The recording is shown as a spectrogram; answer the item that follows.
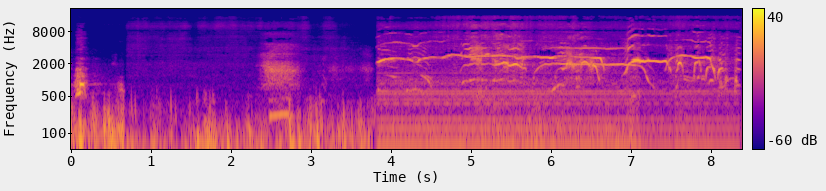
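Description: Faint outdoor rumble and a sigh, then, after a cut about four seconds in, children shrieking and squealing as they ride a snow tube down a sledding run, over steady background music.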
